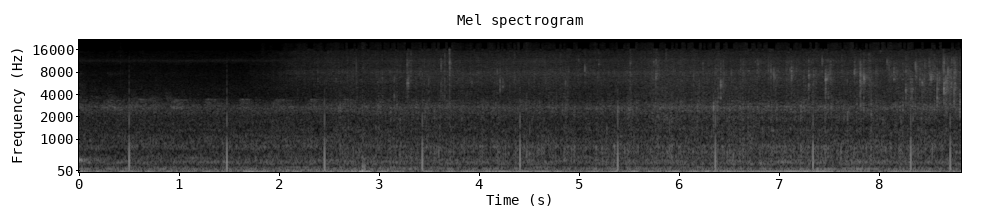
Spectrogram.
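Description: Food sizzles steadily in hot oil for a home breakfast in the kitchen, a dense crackling hiss with regular sharp clicks throughout, close and fairly loud, with no talk over it.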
